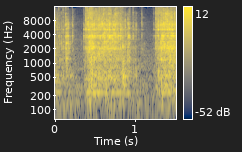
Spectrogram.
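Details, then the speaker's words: Coleman KT196 go-kart with Predator 301 engine, jackshaft chain drive after fixing weak jackshaft mount and retensioning chain: light whirring in short spins, no more jingling or rattle; chain properly tensioned and spinning freely. "everything spins freely or chain is properly tensioned I don't hear any more ringa dinga jingling stuff anymore I guess that did the trick"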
